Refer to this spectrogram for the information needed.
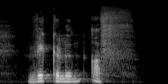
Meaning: inflection of afwikkelen: 1. plural present indicative 2. plural present subjunctive
- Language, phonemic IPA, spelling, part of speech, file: Dutch, /ˈwɪkələ(n) ˈɑf/, wikkelen af, verb, Nl-wikkelen af.ogg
